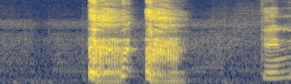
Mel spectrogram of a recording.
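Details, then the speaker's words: Tired adult whose cough has always sounded aggressive and rattly; two loud harsh rattling cough bursts then a brief voiced sound; harsh rattling cough. "my cough has always sounded really aggressive that it makes people really concerned um so it's just yeah that rattle like it sounds Optimus Prime when he's Rusty"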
